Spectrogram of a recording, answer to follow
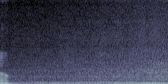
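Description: A motor vehicle going by, its engine hum and road noise growing steadily louder through the second half.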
